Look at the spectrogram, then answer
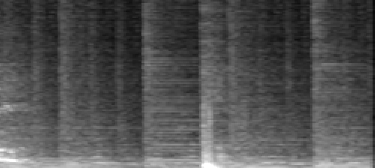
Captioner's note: thud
